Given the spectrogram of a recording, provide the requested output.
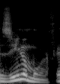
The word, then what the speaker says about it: Xenomorph: Xenomorph.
